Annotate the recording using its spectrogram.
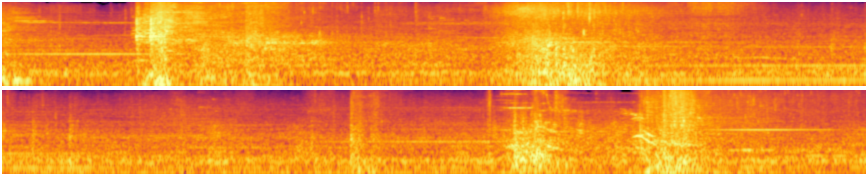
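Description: A magical blast crackles and whooshes.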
